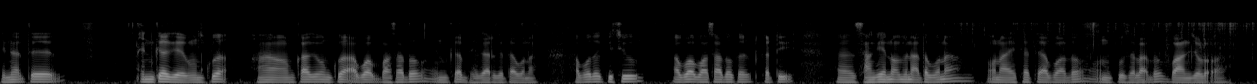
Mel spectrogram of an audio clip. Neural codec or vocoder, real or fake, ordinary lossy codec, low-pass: none; real; none; 7.2 kHz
